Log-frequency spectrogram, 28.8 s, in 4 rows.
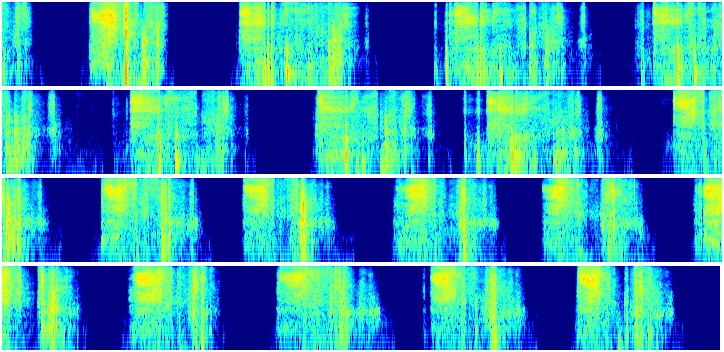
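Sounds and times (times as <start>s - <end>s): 
regular book pages flipping: 0.9s - 1.7s, 2.5s - 3.6s, 4.4s - 5.9s, 6.5s - 7.8s, 10.3s - 13.3s, 13.9s - 14.8s, 15.4s - 17.8s, 18.4s - 23.8s, 24.4s - 28.3s.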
